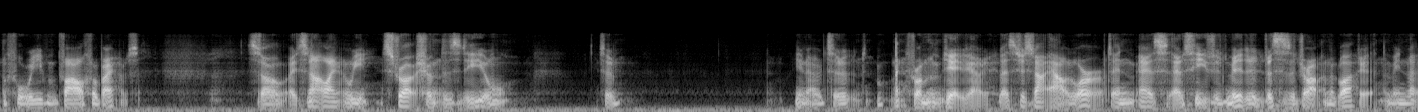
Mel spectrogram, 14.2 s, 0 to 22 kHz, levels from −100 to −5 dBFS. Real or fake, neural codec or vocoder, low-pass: fake; autoencoder, 22.05 kHz, a latent of 192 numbers a frame, VITS, trained on many speakers; 7.2 kHz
